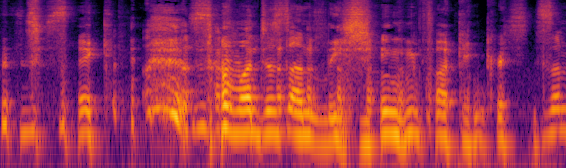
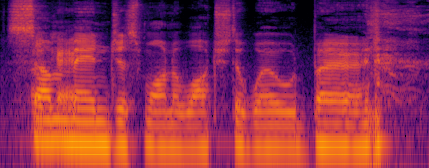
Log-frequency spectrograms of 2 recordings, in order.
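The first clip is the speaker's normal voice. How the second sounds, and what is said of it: Imitates a film character's voice. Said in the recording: “my Alfred impersonation”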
